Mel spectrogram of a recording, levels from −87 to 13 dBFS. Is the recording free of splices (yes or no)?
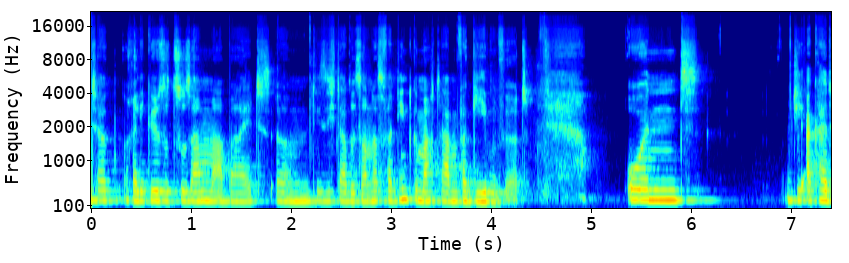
yes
